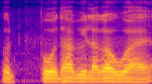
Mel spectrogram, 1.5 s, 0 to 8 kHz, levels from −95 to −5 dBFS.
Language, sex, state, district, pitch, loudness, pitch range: Hindi, male, Jharkhand, Deoghar, 115 Hz, -16 LUFS, 110-115 Hz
